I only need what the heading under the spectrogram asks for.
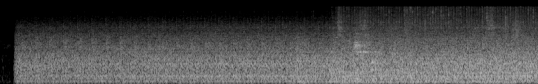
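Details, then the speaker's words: New Holland BR770A round baler after fire repairs (new main drive roller, all belts, several bearings): an even mechanical churn at about four beats a second with no squeal or knock. Much quieter, running normally. "oh yeah much quieter"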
